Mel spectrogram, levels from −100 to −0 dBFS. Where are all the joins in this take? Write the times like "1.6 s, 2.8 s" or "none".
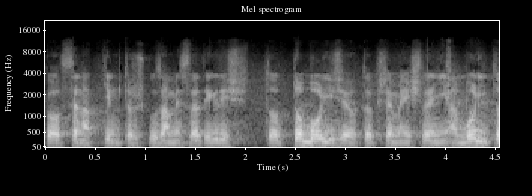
none

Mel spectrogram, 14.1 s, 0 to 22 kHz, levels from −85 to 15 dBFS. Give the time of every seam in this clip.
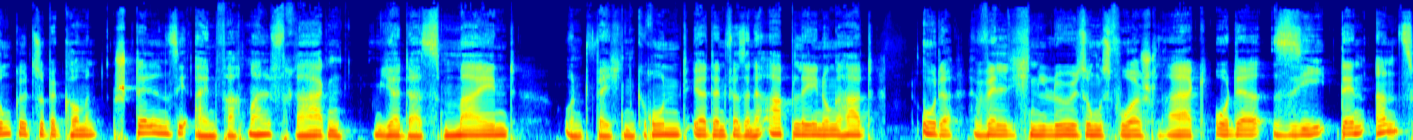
12.1 s

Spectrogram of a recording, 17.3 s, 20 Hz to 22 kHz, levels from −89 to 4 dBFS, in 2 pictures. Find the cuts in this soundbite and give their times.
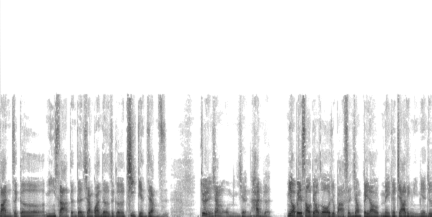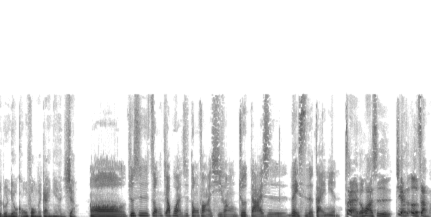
15.5 s

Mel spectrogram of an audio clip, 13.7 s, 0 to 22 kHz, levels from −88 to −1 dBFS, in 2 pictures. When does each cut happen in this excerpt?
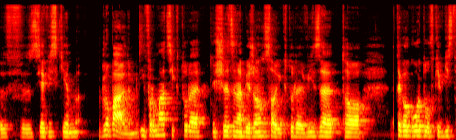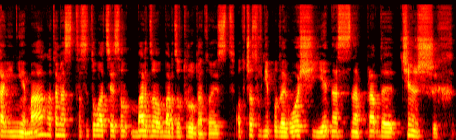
2.1 s, 10.3 s

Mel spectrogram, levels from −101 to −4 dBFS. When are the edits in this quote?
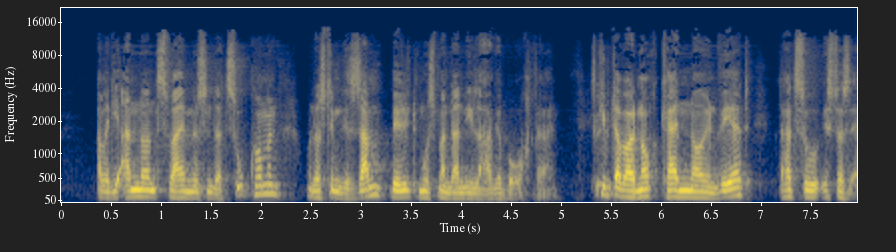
none

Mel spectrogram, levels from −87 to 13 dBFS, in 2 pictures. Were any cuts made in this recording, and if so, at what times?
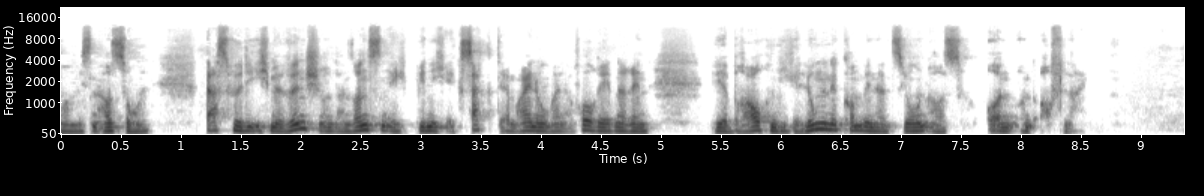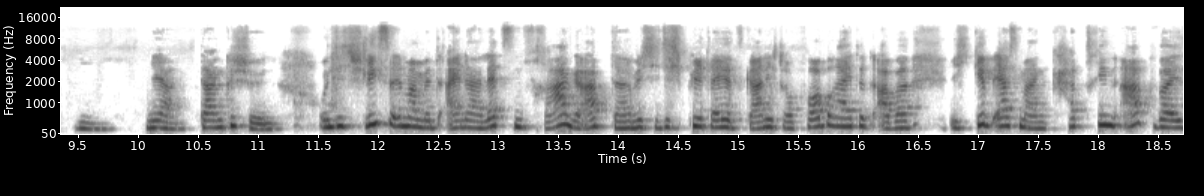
none

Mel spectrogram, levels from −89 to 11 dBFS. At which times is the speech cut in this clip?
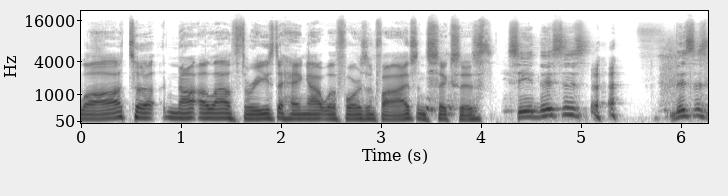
4.2 s

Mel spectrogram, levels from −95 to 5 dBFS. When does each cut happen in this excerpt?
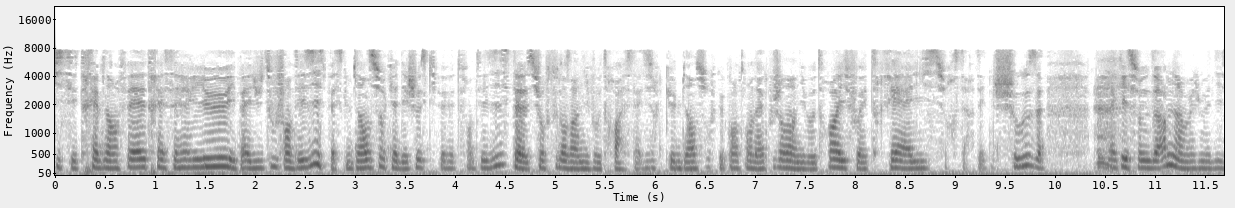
10.4 s

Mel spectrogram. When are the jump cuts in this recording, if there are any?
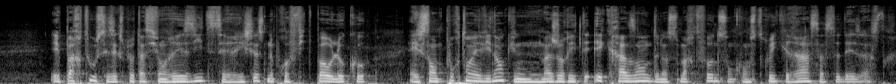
4.0 s

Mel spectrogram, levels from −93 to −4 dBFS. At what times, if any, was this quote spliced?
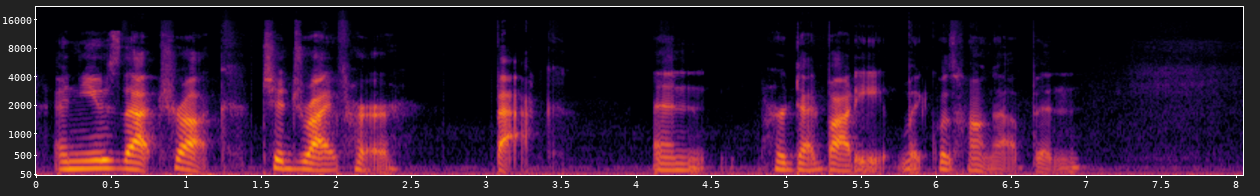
1.4 s

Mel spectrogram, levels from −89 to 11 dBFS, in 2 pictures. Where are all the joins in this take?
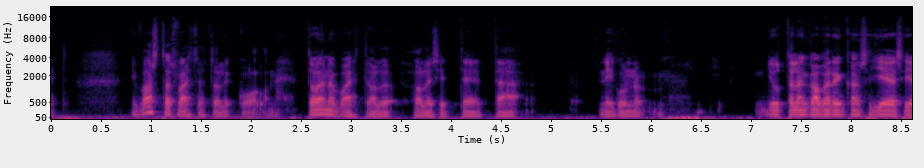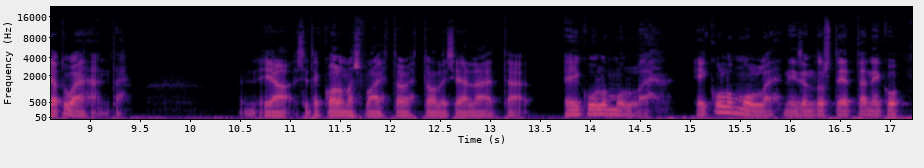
2.5 s

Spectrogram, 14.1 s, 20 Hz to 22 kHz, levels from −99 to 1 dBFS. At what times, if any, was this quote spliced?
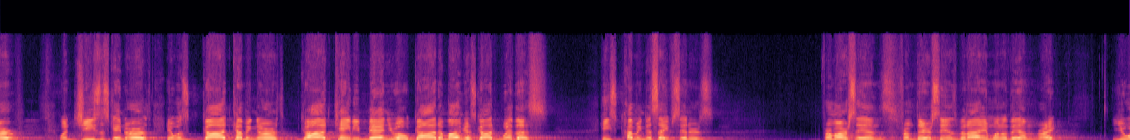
none

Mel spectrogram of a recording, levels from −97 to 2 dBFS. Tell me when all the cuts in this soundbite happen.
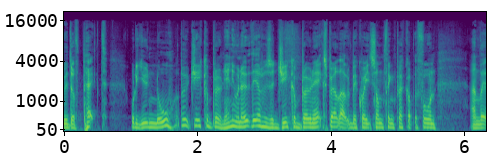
none

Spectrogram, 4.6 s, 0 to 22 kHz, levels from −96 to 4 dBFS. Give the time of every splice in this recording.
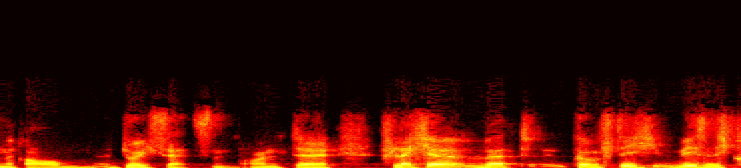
1.5 s

